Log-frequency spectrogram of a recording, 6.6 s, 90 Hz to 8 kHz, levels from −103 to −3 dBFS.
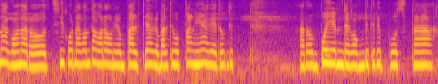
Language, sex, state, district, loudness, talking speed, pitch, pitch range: Chakma, female, Tripura, Unakoti, -15 LUFS, 165 wpm, 255 Hz, 240-265 Hz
